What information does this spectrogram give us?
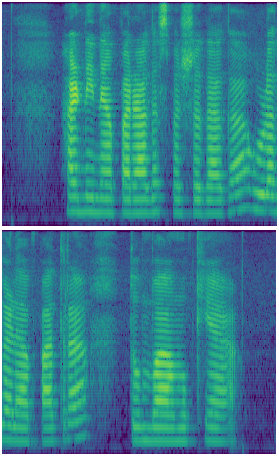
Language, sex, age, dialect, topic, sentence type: Kannada, female, 25-30, Dharwad Kannada, agriculture, statement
